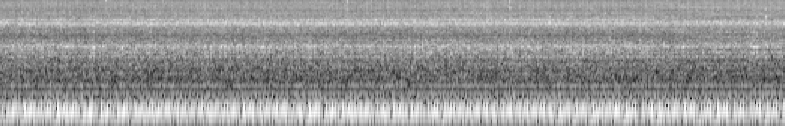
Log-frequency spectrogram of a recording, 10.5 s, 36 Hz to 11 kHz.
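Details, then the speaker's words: 1987 Corvette after unflooding: low uneven lumpy idle about two pulses a second, loading up with fuel, dies when throttle is released and reflooded; fuel getting into oil, owner suspects seepage past rings, maybe injectors; rough running. "so we did finally get this thing to run and hear what it sounds like but as soon as i let off the throttle it did die and it flooded itself again"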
